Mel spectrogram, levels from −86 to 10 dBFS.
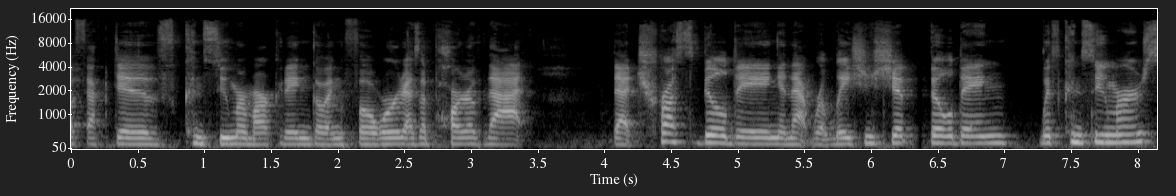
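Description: Throughout the speech, there is clock drift between sender and receiver. The sender's clock runs about 3 percent slow, so the jitter buffer keeps draining. The receiver has to stretch and patch the audio. Small timing hiccups recur at uneven intervals across the clip.

From 0.21 to 3.11 s come scattered short gaps. Roughly seven packets arrived too late or not at all. Each hole was filled by continuing the last sound, about 70 ms in total. The longest lasts about 30 ms. Nothing is lost, but brief ticks and smears slip in.

From 0.48 to 7.81 s run repeated timing corrections. The receiver keeps repeating short pieces to match the slower sender. Playback runs at 99 percent speed and adds about a tenth of a second overall. The edits are small and uneven. They sound like a slightly unsteady tempo.

At 4.38 to 4.43 s there is a short stall from a late packet. The buffer ran empty, and the last sound was held for 28 ms until data arrived. 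Delay grows by 28 ms. Nothing is missing, but one sound lingers with a slight buzz or dip.

From 5.68 to 6.40 s come repeated stalls, heard as stutter. The buffer emptied three times. The receiver filled 55 ms in total, which is 8 percent of the stretch, with the longest hold at 43 ms. The speech drags and catches, though nothing drops out.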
